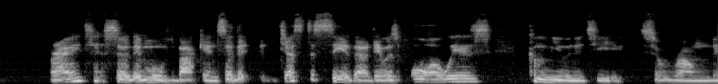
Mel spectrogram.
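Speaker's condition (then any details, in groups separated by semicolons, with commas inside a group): No condition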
